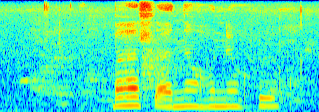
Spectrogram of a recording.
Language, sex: Southern Sotho, female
